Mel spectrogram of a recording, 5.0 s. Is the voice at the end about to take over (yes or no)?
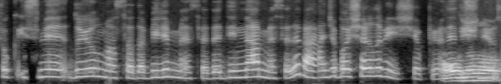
yes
